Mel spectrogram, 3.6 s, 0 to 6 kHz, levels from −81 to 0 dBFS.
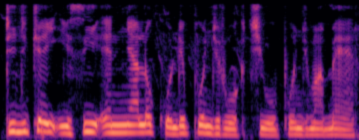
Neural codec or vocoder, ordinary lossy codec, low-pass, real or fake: none; MP3, 48 kbps; 5.4 kHz; real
